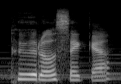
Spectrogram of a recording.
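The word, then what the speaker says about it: プロセカ: Puraseka. I'm gonna call it that, Puraseka. Or is that how it's pronounced in Japanese? Paraxai? No, it's literally Puroseka.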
